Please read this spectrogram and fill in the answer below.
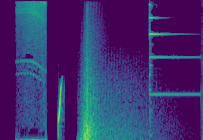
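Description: Channel logo-intro sound effects: a short whoosh, a quick rising bloop, a second swoosh that fades, then about three seconds in a bright chime struck once that rings on and slowly fades.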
